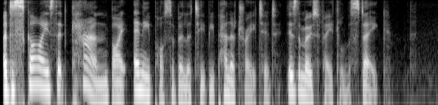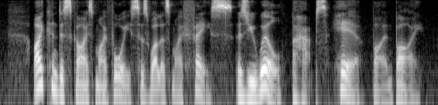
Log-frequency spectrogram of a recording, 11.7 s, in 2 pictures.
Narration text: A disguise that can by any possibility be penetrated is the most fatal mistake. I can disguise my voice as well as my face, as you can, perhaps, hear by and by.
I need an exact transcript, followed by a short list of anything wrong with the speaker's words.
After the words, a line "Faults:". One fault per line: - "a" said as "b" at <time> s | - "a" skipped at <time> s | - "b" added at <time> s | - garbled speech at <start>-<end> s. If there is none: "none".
A disguise that can by any possibility be penetrated is the most fatal mistake. I can disguise my voice as well as my face, as you will, perhaps, hear by and by.
Faults:
- "can" said as "will" at 9.3 s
